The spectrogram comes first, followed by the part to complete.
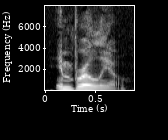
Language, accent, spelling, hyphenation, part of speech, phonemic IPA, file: English, General American, imbroglio, im‧bro‧glio, noun, /ɪmˈbɹoʊljoʊ/, En-us-imbroglio.ogg
- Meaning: A complicated situation; an entanglement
